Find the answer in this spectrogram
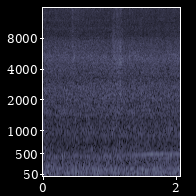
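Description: Steady low hum and rumble of a Honda car's engine running at idle, with a faint steady tone over it.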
